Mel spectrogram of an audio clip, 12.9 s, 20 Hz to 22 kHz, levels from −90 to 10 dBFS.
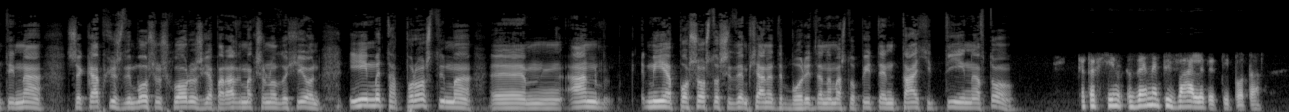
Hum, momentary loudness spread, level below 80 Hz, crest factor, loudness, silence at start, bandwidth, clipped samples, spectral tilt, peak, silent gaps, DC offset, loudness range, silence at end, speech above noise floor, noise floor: none; 9 LU; -56 dBFS; 20 dB; -24 LUFS; 0 s; 14.5 kHz; under 0.1%; -6 dB/octave; -4 dBFS; none; under 0.1%; 3 LU; 0.3 s; 36 dB; -59 dBFS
